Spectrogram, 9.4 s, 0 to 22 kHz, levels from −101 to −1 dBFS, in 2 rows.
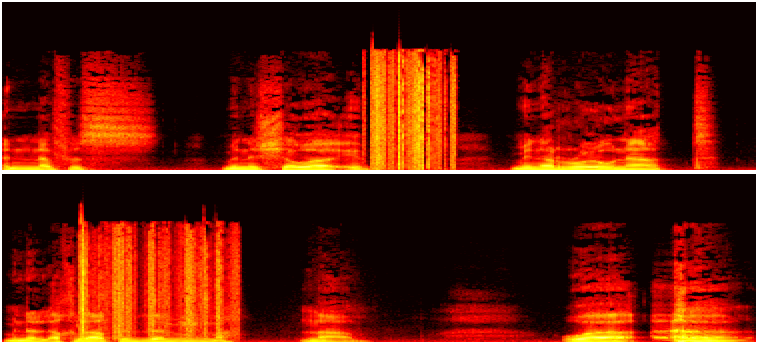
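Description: From 2.25 to 2.83 s, a burst of dense, irregular crackle sits on top of the sound at roughly the same level as the sound itself. A second, somewhat quieter stretch runs from 5.18 to 6.19 s. Both are cable scratch noise, heard as scratching and rustling. The likely cause is a worn lead, connector or control being moved, with its contact resistance jumping about rapidly and injecting ragged noise into the signal.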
